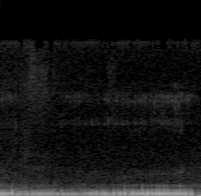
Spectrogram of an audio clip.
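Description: A man's low, creaky hum through closed lips, a drawn-out hesitation sound of about two seconds in the middle of a sentence.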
